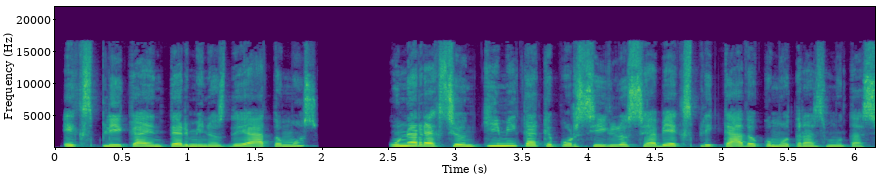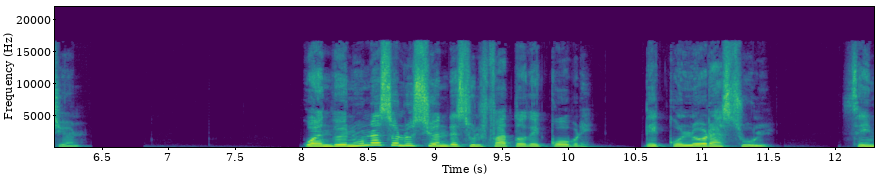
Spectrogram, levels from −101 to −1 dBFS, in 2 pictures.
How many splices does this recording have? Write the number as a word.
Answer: zero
